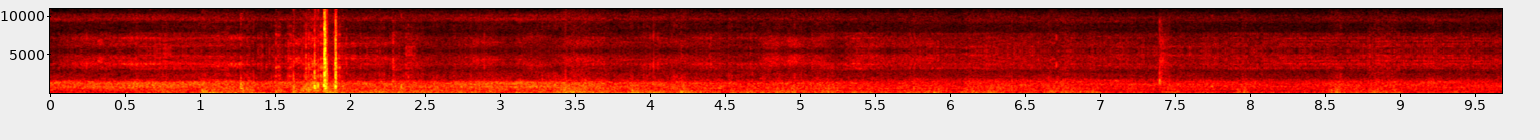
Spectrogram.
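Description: BMX bike tyres rumble over paving bricks.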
